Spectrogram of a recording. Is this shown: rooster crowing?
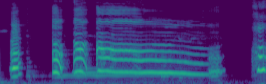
yes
